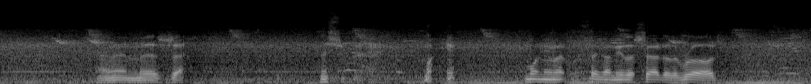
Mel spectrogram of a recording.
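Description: A man talks nearby in short phrases.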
